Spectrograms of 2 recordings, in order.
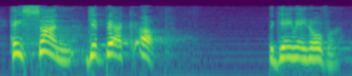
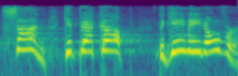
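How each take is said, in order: First: It is said at a softer volume. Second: It is said at the loudest volume.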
